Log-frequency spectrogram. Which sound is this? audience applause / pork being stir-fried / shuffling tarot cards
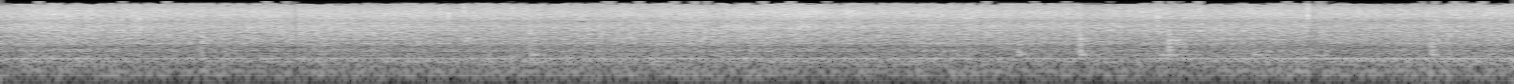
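pork being stir-fried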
